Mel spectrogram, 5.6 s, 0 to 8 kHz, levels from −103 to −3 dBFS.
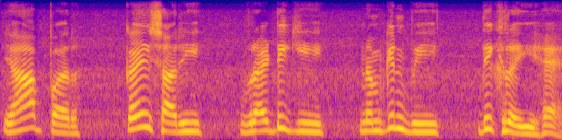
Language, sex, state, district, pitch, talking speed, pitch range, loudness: Hindi, male, Himachal Pradesh, Shimla, 195 Hz, 115 wpm, 180-235 Hz, -14 LUFS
